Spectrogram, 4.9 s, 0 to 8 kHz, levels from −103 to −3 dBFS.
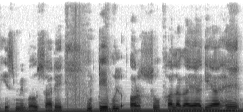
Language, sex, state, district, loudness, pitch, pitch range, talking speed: Hindi, male, Jharkhand, Ranchi, -16 LUFS, 125 Hz, 120-140 Hz, 110 wpm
